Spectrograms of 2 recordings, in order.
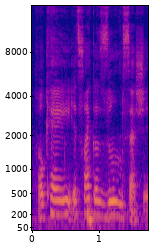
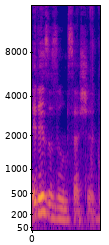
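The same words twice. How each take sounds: First: Said in the usual way. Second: "It is a Zoom session" with a loud, lower "is"; stress on IS. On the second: Shown as a demonstration. Tarot reader insists to her viewers that readings are live: loud stress on "is". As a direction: punch "is" to insist it truly is one.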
